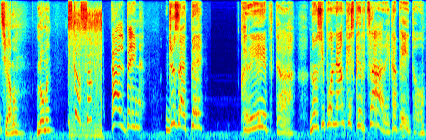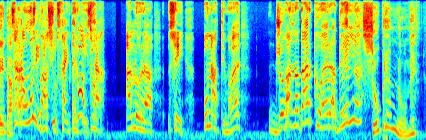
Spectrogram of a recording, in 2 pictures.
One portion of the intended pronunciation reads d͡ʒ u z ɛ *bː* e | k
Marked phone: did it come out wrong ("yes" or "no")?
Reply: yes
